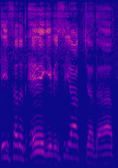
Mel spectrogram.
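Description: A man's voice: on the high side, animated, unhurried, gravelly, pushed and bright, soft background music, exaggerated voice. A man voicing a grumpy, exasperated forest creature in a children's cartoon, complaining dramatically and repeating himself. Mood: weary grumbling.

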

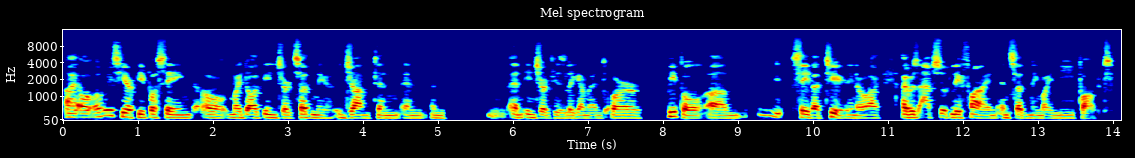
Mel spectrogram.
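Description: Husky-voiced man. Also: mid-range voice, fairly even intonation, normal speed, rough recording. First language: Czech. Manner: thoughtful, with frequent fillers and restarts. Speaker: host. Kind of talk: conversational interview.

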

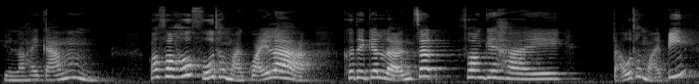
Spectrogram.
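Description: High, eager junior court official voiced by a woman. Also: animated, measured pace, fairly bright tone, reverberant. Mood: studious. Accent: Hong Kong Cantonese. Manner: earnest, deferential. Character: eager, respectful newly arrived junior rites official. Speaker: voice actor. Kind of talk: scripted educational radio drama.

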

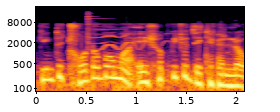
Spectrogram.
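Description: A man's voice: fairly high pitch, lively intonation, fast, dark tone. A man with a Bengali accent reading scripted narration for a cartoon story. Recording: dull, lo-fi audio with music behind.

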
